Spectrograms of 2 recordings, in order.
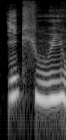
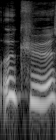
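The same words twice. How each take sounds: First: The letters are spoken with English letter names. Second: The letters are spoken with French letter names. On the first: "à l'anglaise" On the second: "à la française"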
